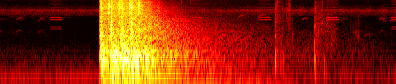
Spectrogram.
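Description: A rifle fires a quick burst of shots that echo away.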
